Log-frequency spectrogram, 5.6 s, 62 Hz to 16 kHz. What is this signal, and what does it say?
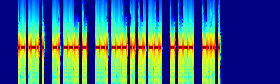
Morse code, heard as a keyed tone, about 44 wpm, 700 Hz. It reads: ARE NOT GOING TO BE
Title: Sets of 5 Words Encore 45wpm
